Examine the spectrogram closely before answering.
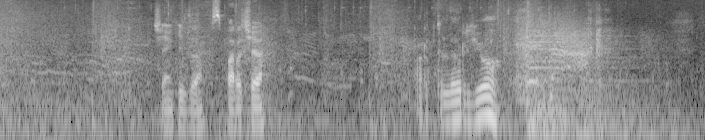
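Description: Weapons clash and strike in a fast game fight.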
